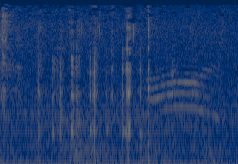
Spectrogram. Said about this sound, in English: Kitty's interrupting the show.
